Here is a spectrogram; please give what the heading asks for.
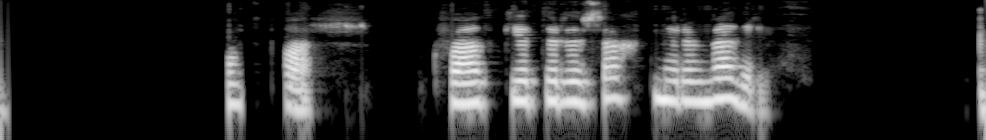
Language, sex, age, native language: Icelandic, female, 30-39, Icelandic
